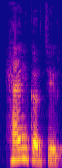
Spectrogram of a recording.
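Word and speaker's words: handkerchief: वैसे तो लोग इसको हैंकी हैंकी करते रहते हैं, लेकिन असल में इसकी फुल फॉर्म होती है हैंडकरचीफ। तो यहां भी आपका क्या है? डी साइलेंट है।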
